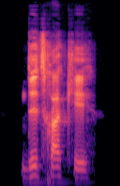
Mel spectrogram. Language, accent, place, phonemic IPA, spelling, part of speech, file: French, France, Lyon, /de.tʁa.ke/, détraquer, verb, LL-Q150 (fra)-détraquer.wav
- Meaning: 1. to upset, wreck 2. to unsettle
